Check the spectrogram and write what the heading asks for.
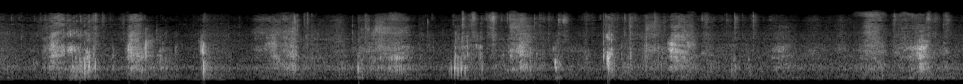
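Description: A pug growling in short, irregular bursts as it bites and tugs at a sneaker in rough play, with a few sharp knocks mixed in.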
